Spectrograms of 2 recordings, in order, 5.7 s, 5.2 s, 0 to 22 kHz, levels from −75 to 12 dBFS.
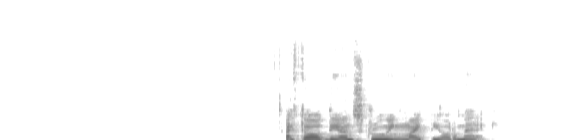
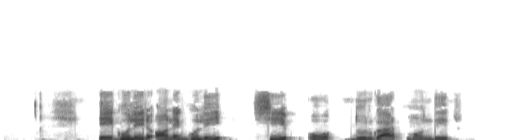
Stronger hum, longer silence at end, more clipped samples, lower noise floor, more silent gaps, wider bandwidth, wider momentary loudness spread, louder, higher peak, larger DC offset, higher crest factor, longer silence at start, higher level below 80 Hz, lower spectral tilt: neither; first, 0.9 s vs 0.75 s; neither; first, under -90 dBFS vs -79 dBFS; neither; first, 15.5 kHz vs 8.2 kHz; second, 8 LU vs 19 LU; second, -33 LUFS vs -15 LUFS; second, -16 dBFS vs -2 dBFS; neither; about the same, 20 dB vs 16 dB; first, 2.85 s vs 0.55 s; second, -76 dBFS vs -54 dBFS; first, -6 dB/octave vs -3.5 dB/octave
